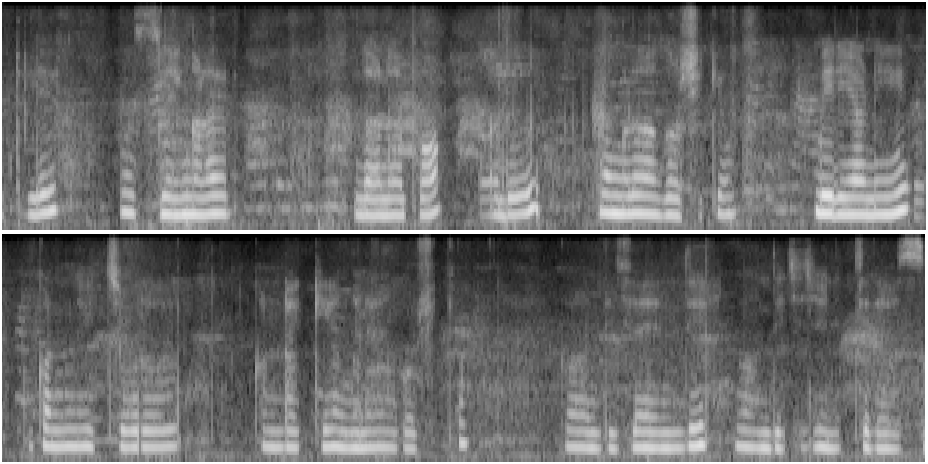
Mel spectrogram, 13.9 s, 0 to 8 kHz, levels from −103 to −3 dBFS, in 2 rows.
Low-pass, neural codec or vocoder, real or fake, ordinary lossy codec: 7.2 kHz; none; real; none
